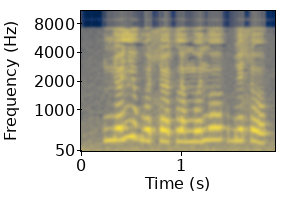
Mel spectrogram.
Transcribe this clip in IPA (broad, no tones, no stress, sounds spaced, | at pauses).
ɲ œ lʲ œ ɡʷ œ ɬ œ k l ɐ ŋʷ e ŋ o | b ɪ ɬ o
